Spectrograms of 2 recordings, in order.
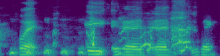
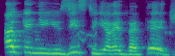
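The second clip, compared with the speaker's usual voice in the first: French accent; 4 semitones higher, 5 dB louder than usual. Shown as a demonstration. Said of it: "I love to speak like this".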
